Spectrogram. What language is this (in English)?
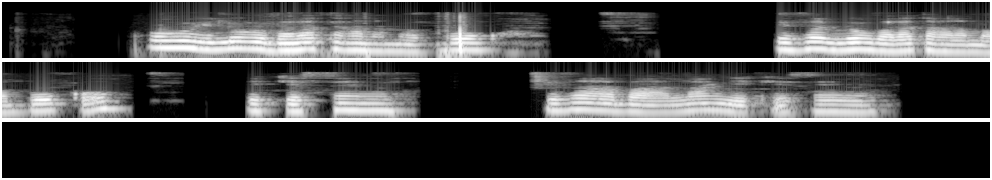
Lingala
